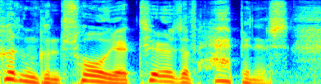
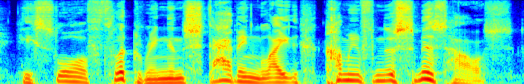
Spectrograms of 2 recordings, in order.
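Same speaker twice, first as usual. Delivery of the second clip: usual speaking voice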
